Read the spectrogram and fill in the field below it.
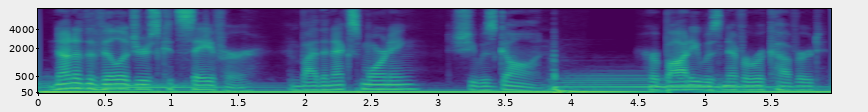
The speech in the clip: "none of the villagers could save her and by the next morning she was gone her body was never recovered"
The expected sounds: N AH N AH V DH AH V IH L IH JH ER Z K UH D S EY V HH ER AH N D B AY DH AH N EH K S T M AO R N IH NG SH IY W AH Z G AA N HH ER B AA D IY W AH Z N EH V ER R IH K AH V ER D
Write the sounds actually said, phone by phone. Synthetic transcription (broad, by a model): N AH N AH V DH AH V IH L IH JH ER Z K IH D S EY V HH ER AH N B AY DH AH N EH K S T M AO R N IH NG SH IY W AH Z G AA N HH ER B AA D IY W AH Z N EH V ER R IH K AH V ER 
